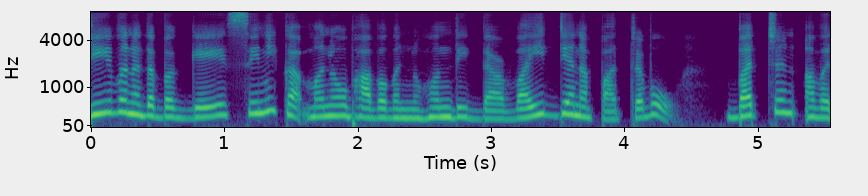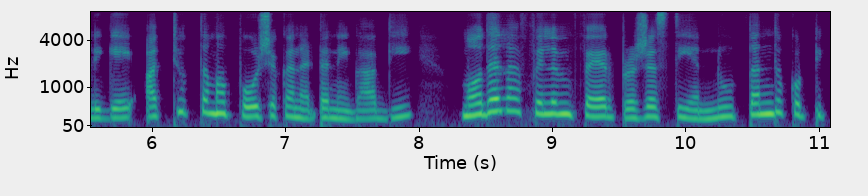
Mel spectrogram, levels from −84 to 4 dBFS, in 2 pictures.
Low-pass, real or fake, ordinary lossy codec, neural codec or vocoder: none; fake; none; codec, 16 kHz, about 1 kbps, DyCAST, with the encoder's durations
